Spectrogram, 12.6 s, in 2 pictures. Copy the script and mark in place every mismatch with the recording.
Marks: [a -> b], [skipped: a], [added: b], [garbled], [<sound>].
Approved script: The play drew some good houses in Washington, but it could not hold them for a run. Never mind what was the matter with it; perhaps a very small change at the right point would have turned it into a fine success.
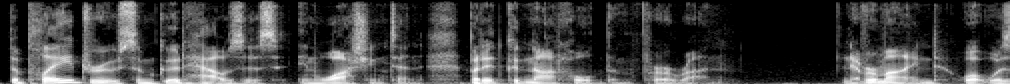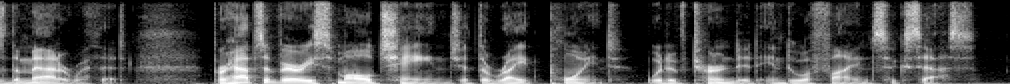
The play drew some good houses in Washington, but it could not hold them for a run. Never mind what was the matter with it; perhaps a very small change at the right point would have turned it into a fine success.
